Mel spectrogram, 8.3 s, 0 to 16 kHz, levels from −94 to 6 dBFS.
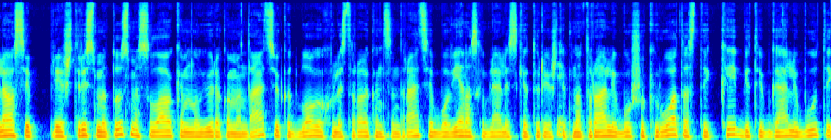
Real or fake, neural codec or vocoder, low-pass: fake; vocoder, 44.1 kHz, 128 mel bands every 512 samples, BigVGAN v2; 14.4 kHz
